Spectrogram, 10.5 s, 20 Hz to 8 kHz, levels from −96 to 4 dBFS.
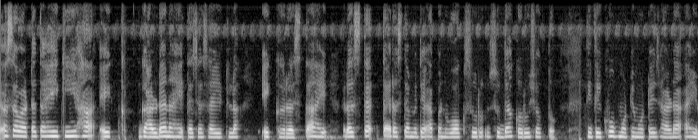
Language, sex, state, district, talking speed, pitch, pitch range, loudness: Marathi, female, Maharashtra, Chandrapur, 160 wpm, 235 Hz, 225-250 Hz, -15 LUFS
